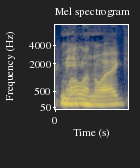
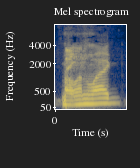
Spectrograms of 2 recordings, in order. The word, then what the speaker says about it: Mullenweg: You know, like if you go onto the, you know, the WordPress, like the automatic site, you know, is Matt, I'm going to butcher his name here, Mullenberg? – Mullenweg. – Mullenweg. Like, Mullenweg, yeah.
